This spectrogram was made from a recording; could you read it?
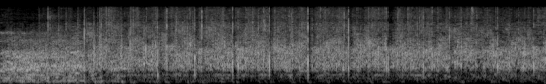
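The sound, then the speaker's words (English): A subdued audience applause for Bill Maher, many hands clapping in a dense, steady patter that holds an even level for several seconds without swelling or cheering, with no voices on top. “The muted version of applause is really interesting to me, because every time that Maher goes against the grain of his political side of the aisle that he's long been tied to.”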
